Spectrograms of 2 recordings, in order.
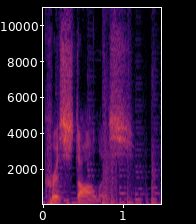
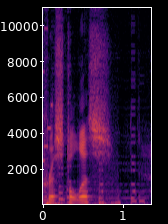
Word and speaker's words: Crystalis: is to be trusted, this game is pronounced Crystalis. It is not pronounced Crystalis, but I'm also not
